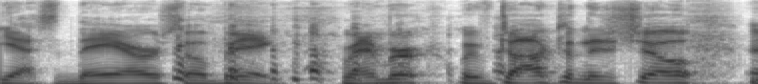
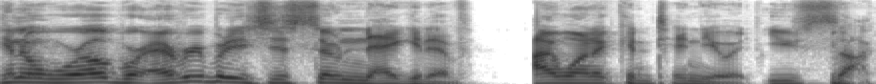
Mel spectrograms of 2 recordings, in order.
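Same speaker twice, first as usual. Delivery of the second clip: ordinary talk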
